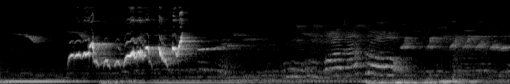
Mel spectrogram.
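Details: Medan white-rumped shama singing to rouse caged shamas; one short burst of jumbled, rising and falling whistles lasting about a second, followed by faint chatter and a steady low droning hum.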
